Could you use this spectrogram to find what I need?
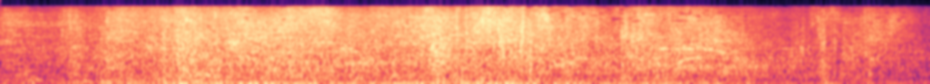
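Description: Magic blasts and explosions crash loudly during a busy fight.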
